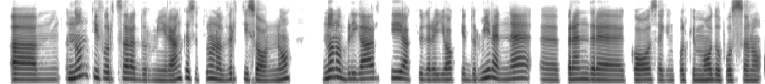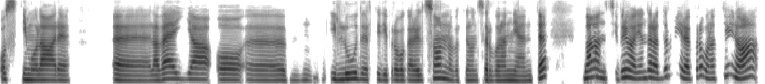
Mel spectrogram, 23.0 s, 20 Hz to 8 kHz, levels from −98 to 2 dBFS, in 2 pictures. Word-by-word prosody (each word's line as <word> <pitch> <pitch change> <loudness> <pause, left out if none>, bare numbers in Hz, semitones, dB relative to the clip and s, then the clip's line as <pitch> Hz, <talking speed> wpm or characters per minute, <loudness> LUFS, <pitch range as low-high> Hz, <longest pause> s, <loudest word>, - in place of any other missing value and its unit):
Uhm, 195 0 +3 0.2
non 305 +9 +3
ti 270 -4 0
forzare 220 0 +1
a 210 - +1
dormire, 180 -2 -5
anche 230 +8 +2
se 200 -3 -11
tu 225 - -7
non 225 -3 +3
avverti 195 +2 -4
sonno, 180 +5 +1 0.5
non 265 +7 +4
obbligarti 230 +1 +1
a 205 -2 +2
chiudere 190 -2 -4
gli 190 0 -7
occhi 195 +1 -2
e - - -5
dormire, 225 +8 +2
né, 225 +4 +1
ehm, 185 -2 -5
prendere 190 -3 +2
cose 185 0 0
che 175 - -20
in 175 - -13
qualche 180 0 -5
modo 180 0 0
possano 175 0 -2
o - - -2
stimolare, 180 -3 +1 0.6
ehm, 170 -2 +1
la 175 0 +1
veglia 205 -1 +2
o, 190 -1 -1
uhm, 175 -1 -4
mhmm, 175 +1 -14 0.3
illuderti 200 -1 0
di 180 -1 -3
provocare 180 0 -1
il 175 0 -2
sonno 235 -3 +1
perché 170 0 -10
non 175 0 -5
servono 170 0 -1
a 170 - +1
niente, 170 - +2 0.5
ma 255 +3 +4
anzi 235 -7 -2
prima 265 0 +4
di 225 - -4
andare 240 +1 +2
a - - 0
dormire 290 - 0
prova 295 +8 -3
un 230 - -2
attimino 260 - -2
a 290 +7 +5
195 Hz, 150 wpm, -24 LUFS, 180-220 Hz, 0.6 s, a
